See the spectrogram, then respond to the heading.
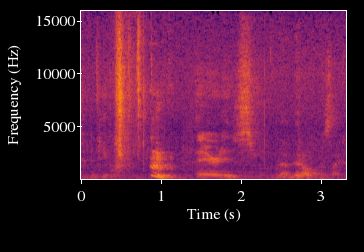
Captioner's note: back cracks; patient grunts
